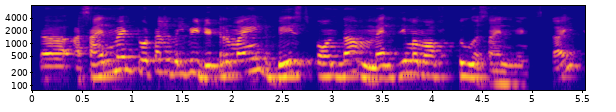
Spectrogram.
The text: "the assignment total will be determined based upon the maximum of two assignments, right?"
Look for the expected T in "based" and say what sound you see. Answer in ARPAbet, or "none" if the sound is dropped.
T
